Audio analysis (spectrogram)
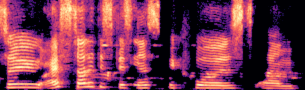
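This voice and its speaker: A woman in her fifties with an Australian accent, a grandmother telling her story as an interview guest, steady with occasional fillers. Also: a little high, a little slow. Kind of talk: conversational storytelling.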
